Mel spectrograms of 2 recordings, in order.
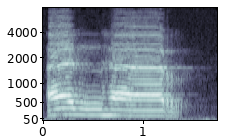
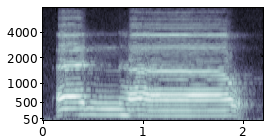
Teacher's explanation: Di sini izhar mutlak, nun mati yang ada tanda mati asli bertemu ha, jangan panjang, terus bunyi an, masuk har. Dan kalau waqaf, ra ni jadi tebal.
